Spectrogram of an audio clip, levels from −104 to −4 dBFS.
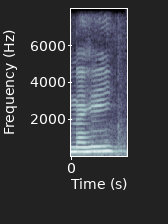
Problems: none marked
